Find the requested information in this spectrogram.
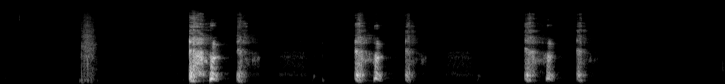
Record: {"three_cough_length": "7.3 s", "three_cough_amplitude": 30185, "three_cough_signal_mean_std_ratio": 0.23, "survey_phase": "beta (2021-08-13 to 2022-03-07)", "age": "45-64", "gender": "Male", "wearing_mask": "No", "symptom_cough_any": true, "symptom_runny_or_blocked_nose": true, "smoker_status": "Never smoked", "respiratory_condition_asthma": false, "respiratory_condition_other": false, "recruitment_source": "Test and Trace", "submission_delay": "2 days", "covid_test_result": "Positive", "covid_test_method": "LFT"}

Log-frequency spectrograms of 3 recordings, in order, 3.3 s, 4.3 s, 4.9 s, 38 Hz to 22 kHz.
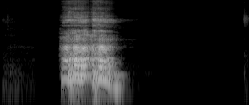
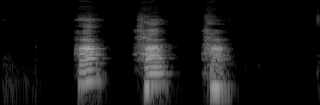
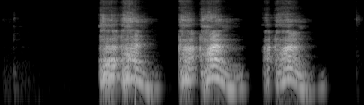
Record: {"cough_length": "3.3 s", "cough_amplitude": 6497, "cough_signal_mean_std_ratio": 0.36, "exhalation_length": "4.3 s", "exhalation_amplitude": 2281, "exhalation_signal_mean_std_ratio": 0.33, "three_cough_length": "4.9 s", "three_cough_amplitude": 12389, "three_cough_signal_mean_std_ratio": 0.44, "survey_phase": "beta (2021-08-13 to 2022-03-07)", "age": "45-64", "gender": "Male", "wearing_mask": "No", "symptom_none": true, "smoker_status": "Never smoked", "respiratory_condition_asthma": false, "respiratory_condition_other": false, "recruitment_source": "REACT", "submission_delay": "1 day", "covid_test_result": "Negative", "covid_test_method": "RT-qPCR"}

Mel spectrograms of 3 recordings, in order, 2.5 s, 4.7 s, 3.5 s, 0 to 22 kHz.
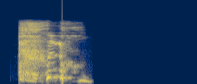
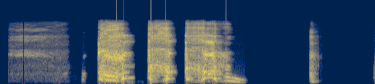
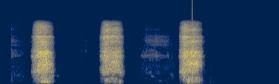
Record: {"cough_length": "2.5 s", "cough_amplitude": 30947, "cough_signal_mean_std_ratio": 0.44, "three_cough_length": "4.7 s", "three_cough_amplitude": 32073, "three_cough_signal_mean_std_ratio": 0.44, "exhalation_length": "3.5 s", "exhalation_amplitude": 21111, "exhalation_signal_mean_std_ratio": 0.35, "survey_phase": "beta (2021-08-13 to 2022-03-07)", "age": "18-44", "gender": "Male", "wearing_mask": "No", "symptom_runny_or_blocked_nose": true, "smoker_status": "Never smoked", "recruitment_source": "Test and Trace", "submission_delay": "2 days", "covid_test_result": "Positive", "covid_test_method": "RT-qPCR", "covid_ct_value": 22.4, "covid_ct_gene": "N gene", "covid_ct_mean": 22.7, "covid_viral_load": "36000 copies/ml", "covid_viral_load_category": "Low viral load (10K-1M copies/ml)"}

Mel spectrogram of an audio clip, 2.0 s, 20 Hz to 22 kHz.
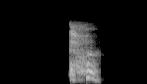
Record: {"cough_length": "2.0 s", "cough_amplitude": 31863, "cough_signal_mean_std_ratio": 0.34, "survey_phase": "beta (2021-08-13 to 2022-03-07)", "age": "18-44", "gender": "Female", "wearing_mask": "No", "symptom_none": true, "smoker_status": "Never smoked", "respiratory_condition_asthma": true, "respiratory_condition_other": false, "recruitment_source": "REACT", "submission_delay": "2 days", "covid_test_result": "Negative", "covid_test_method": "RT-qPCR", "influenza_a_test_result": "Negative", "influenza_b_test_result": "Negative"}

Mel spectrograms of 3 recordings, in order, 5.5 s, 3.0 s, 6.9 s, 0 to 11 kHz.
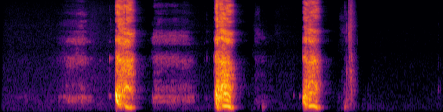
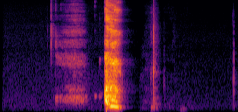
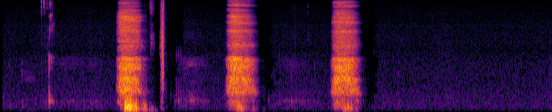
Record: {"three_cough_length": "5.5 s", "three_cough_amplitude": 32304, "three_cough_signal_mean_std_ratio": 0.26, "cough_length": "3.0 s", "cough_amplitude": 32765, "cough_signal_mean_std_ratio": 0.2, "exhalation_length": "6.9 s", "exhalation_amplitude": 21461, "exhalation_signal_mean_std_ratio": 0.26, "survey_phase": "beta (2021-08-13 to 2022-03-07)", "age": "18-44", "gender": "Female", "wearing_mask": "No", "symptom_fatigue": true, "smoker_status": "Never smoked", "respiratory_condition_asthma": false, "respiratory_condition_other": false, "recruitment_source": "REACT", "submission_delay": "0 days", "covid_test_result": "Negative", "covid_test_method": "RT-qPCR", "influenza_a_test_result": "Negative", "influenza_b_test_result": "Negative"}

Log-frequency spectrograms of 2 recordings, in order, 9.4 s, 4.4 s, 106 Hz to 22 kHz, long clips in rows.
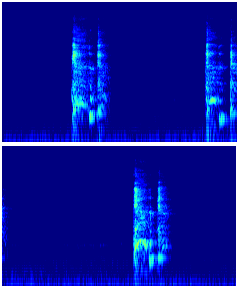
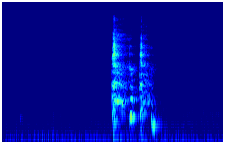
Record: {"three_cough_length": "9.4 s", "three_cough_amplitude": 3597, "three_cough_signal_mean_std_ratio": 0.34, "cough_length": "4.4 s", "cough_amplitude": 3684, "cough_signal_mean_std_ratio": 0.32, "survey_phase": "beta (2021-08-13 to 2022-03-07)", "age": "18-44", "gender": "Female", "wearing_mask": "No", "symptom_headache": true, "smoker_status": "Never smoked", "respiratory_condition_asthma": true, "respiratory_condition_other": false, "recruitment_source": "REACT", "submission_delay": "1 day", "covid_test_result": "Negative", "covid_test_method": "RT-qPCR"}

